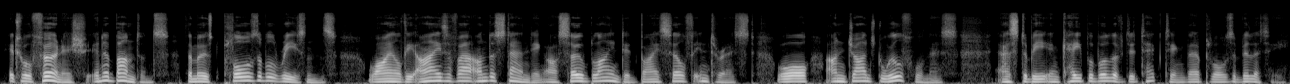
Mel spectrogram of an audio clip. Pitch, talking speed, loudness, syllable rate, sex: 130 Hz, 150 wpm, -20 LUFS, 5.2 syllables/s, male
